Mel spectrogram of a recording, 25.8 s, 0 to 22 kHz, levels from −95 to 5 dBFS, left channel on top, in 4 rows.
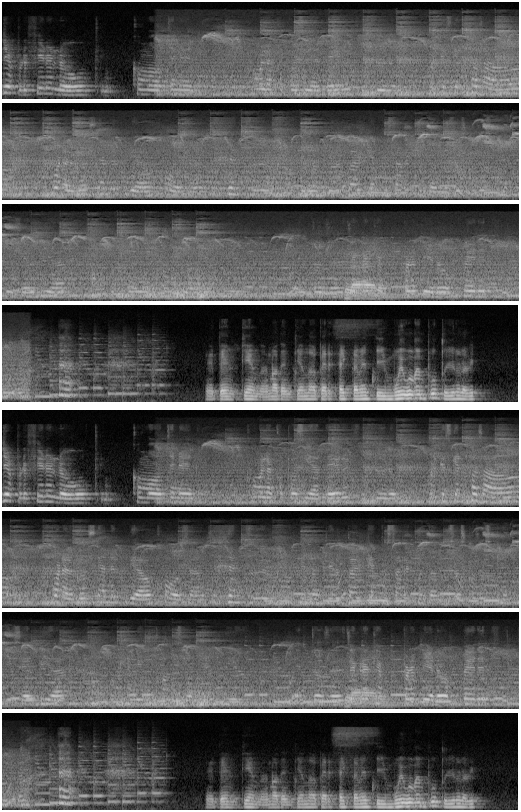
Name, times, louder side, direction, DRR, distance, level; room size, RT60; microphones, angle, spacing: voice 1, 0.0-1.4 1.6-2.6 3.1-6.7 7.1-21.1 24.7-24.8, right 2 dB, 60° right, 1.9 m, -28 dB
sound 1, 1.9-19.8, left 2 dB, 15° left, 0.8 m, -29 dB
sound 2, 9.7-21.5, right 3 dB, 40° right, 1.8 m, -33 dB
voice 2, 17.2-17.8 21.9-25.3, left 3 dB, 70° left, 0.7 m, -23 dB
18.5 x 8.8 x 4.2 m
head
